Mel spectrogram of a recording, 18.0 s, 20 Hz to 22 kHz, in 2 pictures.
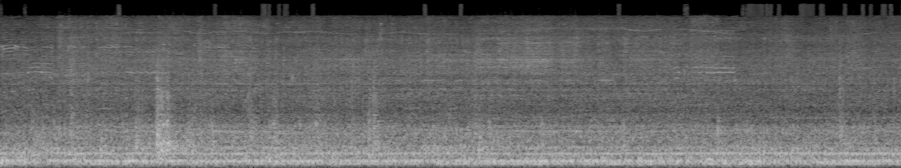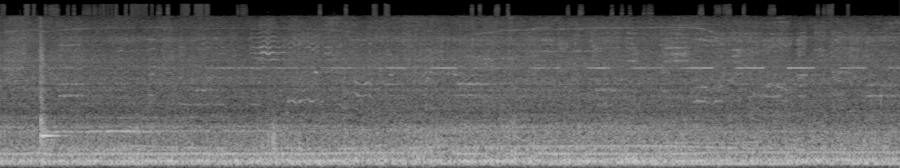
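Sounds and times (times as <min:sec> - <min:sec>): heavy diesel engine running: 0:00.0 - 0:18.0
sharp metallic clank: 0:09.4 - 0:10.2.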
